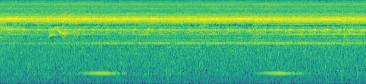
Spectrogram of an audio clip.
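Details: Cicada with a steady, shrill high-pitched drone that never breaks, layered with fainter continuous tones beneath; two brief low hums appear about three seconds apart.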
